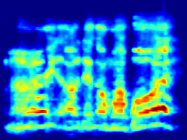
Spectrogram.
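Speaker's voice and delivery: high, loud joyful hail; host greets his friend loud and high; excited greeting. Real, not acted.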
